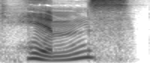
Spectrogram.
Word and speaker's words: hymns: Is it hymns? How do you say it? – Hymns. – It's hymns. – Did you really M? – Yeah, hymns.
